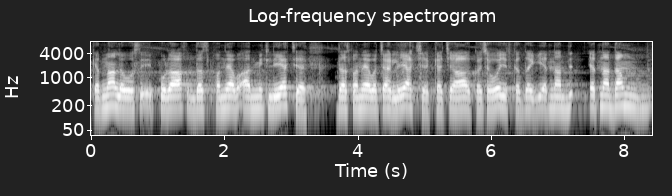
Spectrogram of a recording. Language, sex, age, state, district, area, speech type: Maithili, male, 18-30, Bihar, Begusarai, urban, spontaneous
